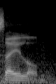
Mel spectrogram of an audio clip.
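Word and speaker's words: Zeijlon: Robert's last name is pronounced Ceylon, Nice. but it's spelled Z-E-I-J-L-O-N.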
